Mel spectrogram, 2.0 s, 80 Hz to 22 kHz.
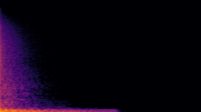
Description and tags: Kick Of God Wet 016
drum, drumset, god, kick, kit, pack, realistic, set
